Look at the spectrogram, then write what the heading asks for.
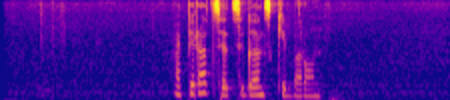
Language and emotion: Russian, neutral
